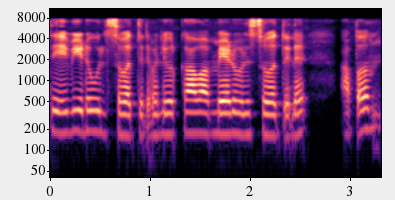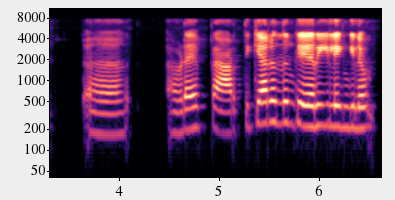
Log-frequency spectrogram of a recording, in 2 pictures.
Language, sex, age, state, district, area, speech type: Malayalam, female, 60+, Kerala, Wayanad, rural, spontaneous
